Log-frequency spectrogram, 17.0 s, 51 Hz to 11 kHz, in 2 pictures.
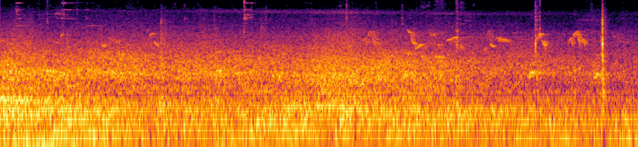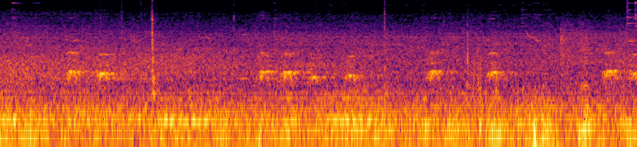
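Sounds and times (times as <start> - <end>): bird chirps: 4.8 - 8.4.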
